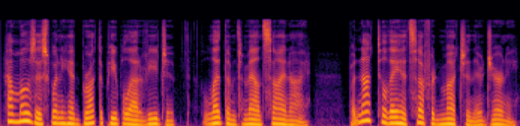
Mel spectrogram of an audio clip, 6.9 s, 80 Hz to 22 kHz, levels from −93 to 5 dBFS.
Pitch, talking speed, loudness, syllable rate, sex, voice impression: 160 Hz, 225 wpm, -16 LUFS, 5.4 syllables/s, female, feminine, adult-like, slightly powerful, hard, clear, fluent, intellectual, calm, elegant, slightly strict, sharp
